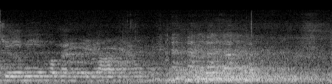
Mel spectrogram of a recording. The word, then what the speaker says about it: Jami: Side note, it's spelled J-A-M-I and it's pronounced Jamie.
